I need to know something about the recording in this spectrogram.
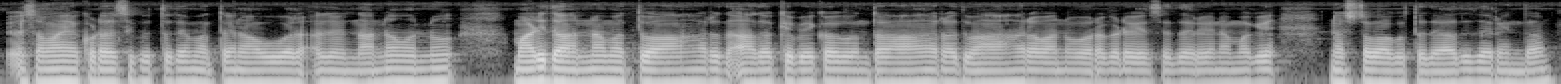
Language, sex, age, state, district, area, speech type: Kannada, male, 18-30, Karnataka, Tumkur, urban, spontaneous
